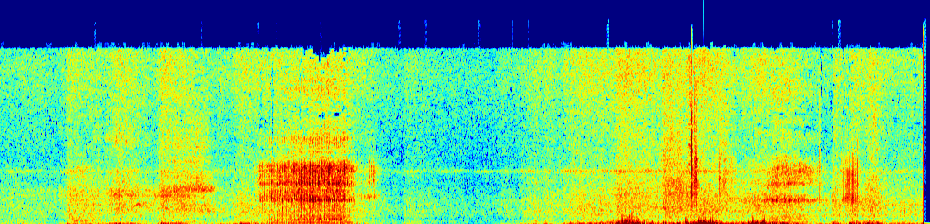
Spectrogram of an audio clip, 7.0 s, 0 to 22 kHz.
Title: chinki snoring.mp4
